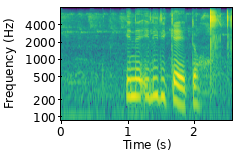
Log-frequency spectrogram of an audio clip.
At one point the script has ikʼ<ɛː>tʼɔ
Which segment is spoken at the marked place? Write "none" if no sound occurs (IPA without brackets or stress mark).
ɛː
